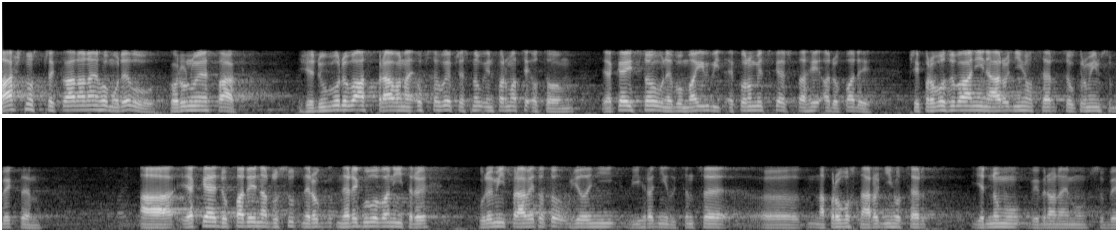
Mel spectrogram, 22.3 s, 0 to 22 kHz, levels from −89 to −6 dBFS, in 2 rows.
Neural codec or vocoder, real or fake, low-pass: none; real; 3.6 kHz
